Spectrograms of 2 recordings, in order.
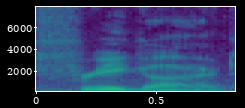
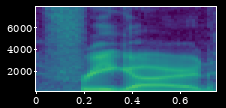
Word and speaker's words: Frigaard: good how you doing how do you pronounce your last name I've never said it before pronounced freegard freegard yeah freegard freegard is my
